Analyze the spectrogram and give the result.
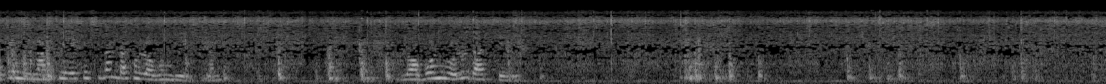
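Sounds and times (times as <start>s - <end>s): chicken sizzling in hot oil: 0.0s - 11.0s
spatula scraping pan: 1.7s - 11.0s.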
